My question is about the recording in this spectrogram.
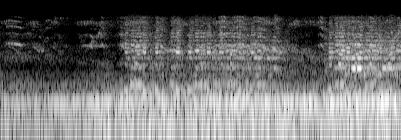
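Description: Faint outdoor background: a few bird chirps over a steady low hum, slowly getting louder.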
